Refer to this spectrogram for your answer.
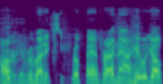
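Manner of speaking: feigned fast chatter. Retelling how a man talked fast in lulls between lyrics, imitating rapid talking. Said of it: "he would really fast say something".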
